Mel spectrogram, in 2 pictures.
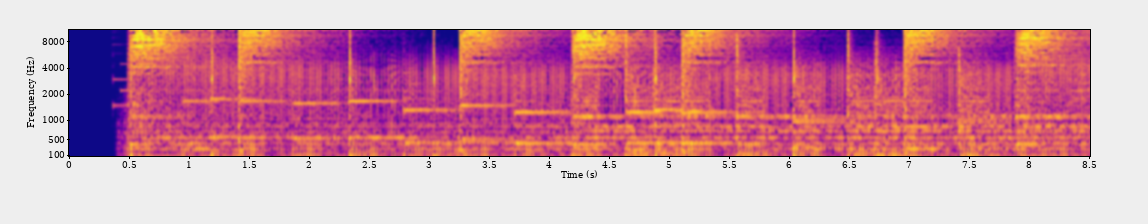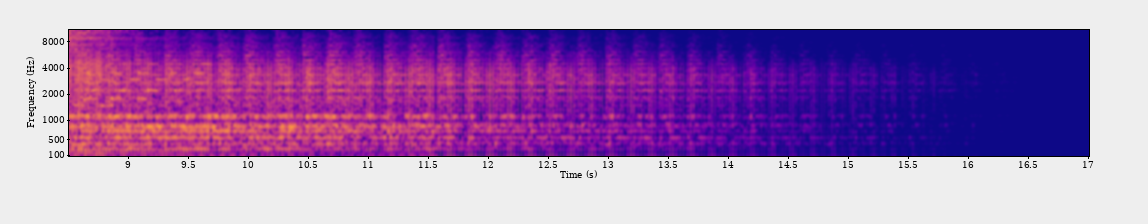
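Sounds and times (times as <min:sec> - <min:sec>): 
computer game music on an IBM Aptiva SW1C: 0:00.4 - 0:11.5.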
